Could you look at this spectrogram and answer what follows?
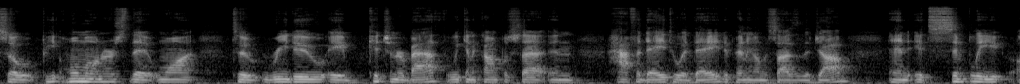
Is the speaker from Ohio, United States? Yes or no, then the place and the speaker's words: yes; Ohio, United States; now in Charlotte, United States; So, born and raised in Ohio and came down to Charlotte in 2002 for some sunshine.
